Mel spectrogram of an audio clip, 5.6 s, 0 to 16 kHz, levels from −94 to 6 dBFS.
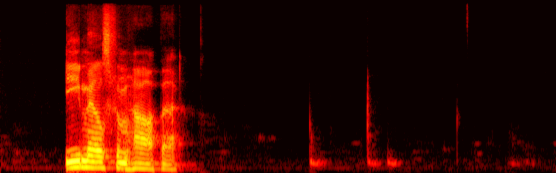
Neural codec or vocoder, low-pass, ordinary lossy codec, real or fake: codec, 44.1 kHz, 2.6 kbps, SNAC; 14.4 kHz; none; fake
